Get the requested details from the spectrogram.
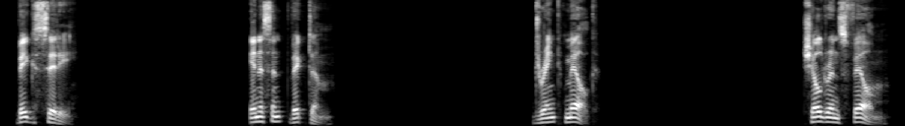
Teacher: the lips are slightly parted and relaxed the tongue is also relaxed and high but not as high as for the e sound the sides of the tongue touch the upper back teeth the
